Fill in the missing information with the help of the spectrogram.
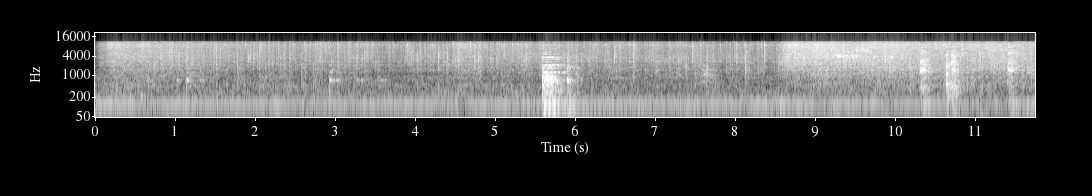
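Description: Snow peas sizzling as they fry in toasted sesame oil in a frying pan. A single knock comes about halfway, and the sizzle gets louder near the end as the peas are turned in the pan.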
